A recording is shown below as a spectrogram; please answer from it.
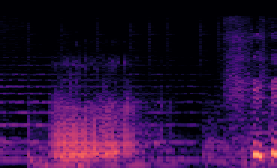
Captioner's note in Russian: звук пердежа; Соник ржёт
